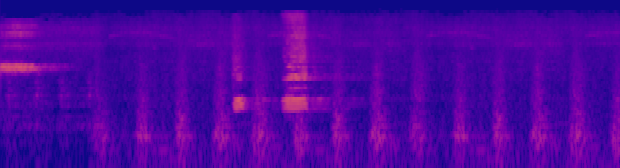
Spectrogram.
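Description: Steam locomotive sound effects: a high whistle blast that ends about a second in, then steady rhythmic chuffing as the engine pulls away. A lower whistle toots twice briefly in the middle.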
